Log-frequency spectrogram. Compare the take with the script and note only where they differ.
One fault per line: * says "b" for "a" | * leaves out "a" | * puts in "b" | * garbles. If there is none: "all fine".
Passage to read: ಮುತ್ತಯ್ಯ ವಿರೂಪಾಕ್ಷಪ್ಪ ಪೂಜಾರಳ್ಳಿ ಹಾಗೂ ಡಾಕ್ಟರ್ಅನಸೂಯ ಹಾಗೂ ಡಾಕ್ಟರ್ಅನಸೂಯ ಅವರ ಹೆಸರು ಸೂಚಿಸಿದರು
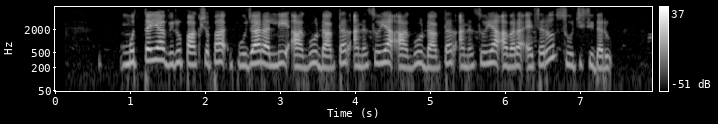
all fine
